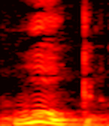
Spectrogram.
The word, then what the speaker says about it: walk: walk يمشي، ال L silent مش بننطقها والماضي منها walked.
